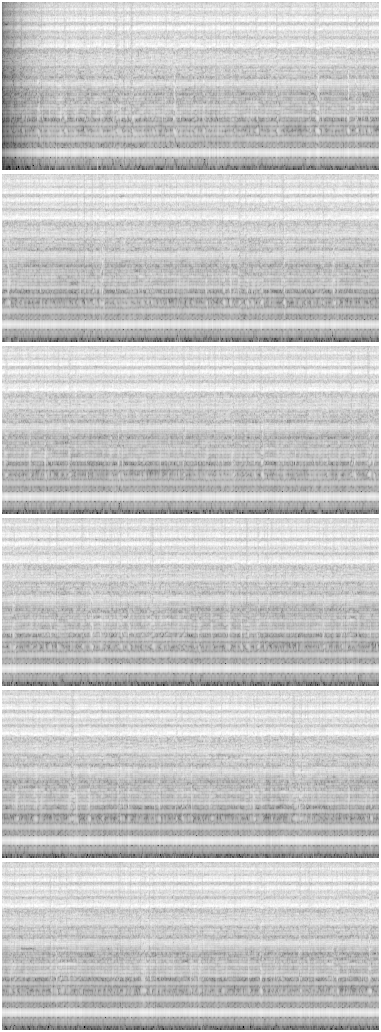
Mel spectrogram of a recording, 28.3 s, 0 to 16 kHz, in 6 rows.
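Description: Lincoln .61 long-stroke model glow engine running steadily at a little over 8,000 rpm, turning an APC 13x6 propeller on its first break-in run after cleanup. The steady whine fades in at the start and holds at one even pitch.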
